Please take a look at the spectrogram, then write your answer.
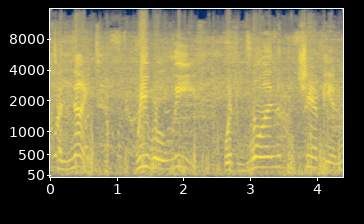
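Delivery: high, hyped ring announcer voice; wrestling promo. Acted. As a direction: sell it like a big fight night.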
